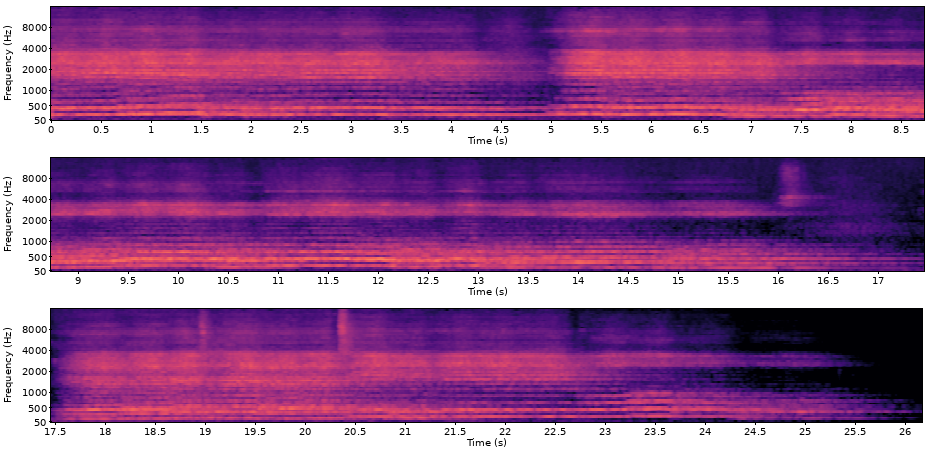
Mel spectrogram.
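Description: Slow, unaccompanied sung chant in long held notes that step from pitch to pitch. It breaks off briefly about two-thirds of the way through, resumes, and fades out at the end.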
